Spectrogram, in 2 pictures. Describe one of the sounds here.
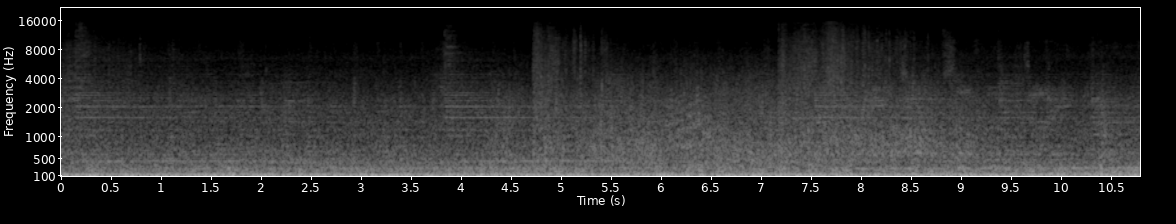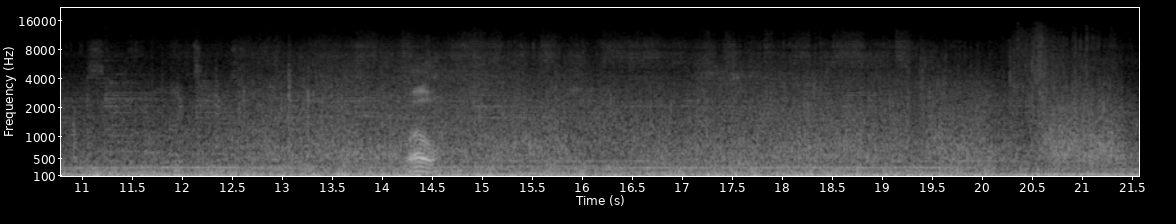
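A truck engine rumbles low and steady.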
